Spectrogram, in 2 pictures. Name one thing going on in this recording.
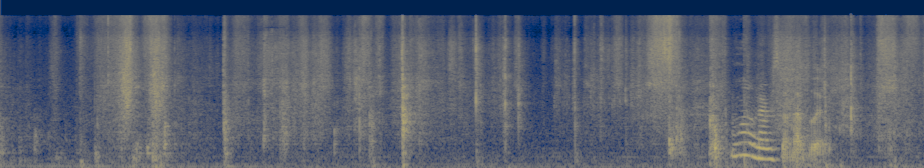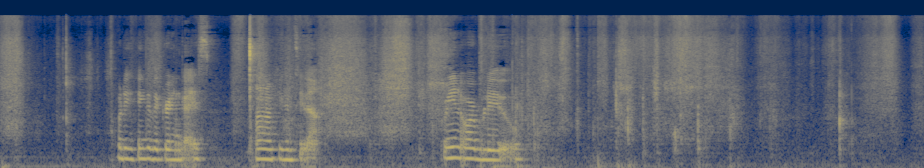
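Sheets of stiff paper rustle and flap as they are handled.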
